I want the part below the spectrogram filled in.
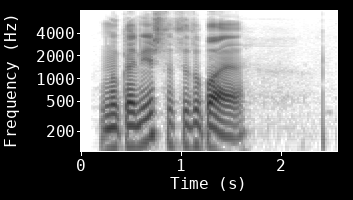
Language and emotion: Russian, neutral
